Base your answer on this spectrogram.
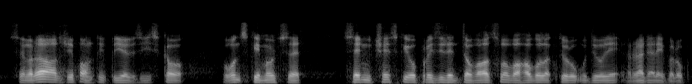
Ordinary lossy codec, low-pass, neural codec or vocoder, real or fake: Opus, 24 kbps; 7.2 kHz; codec, 16 kHz in and 24 kHz out, 0.9 kbps, LongCat-Audio-Codec, four codebook decoder; fake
